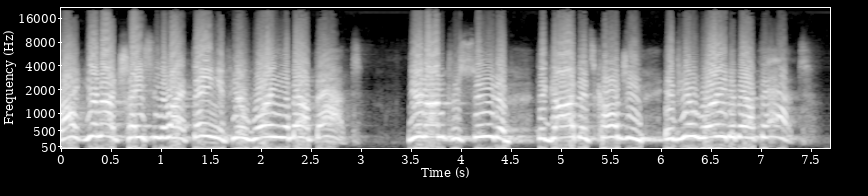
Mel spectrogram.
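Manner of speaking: high, driving sermon voice; full-force preaching. Real, not acted. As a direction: press it home from the pulpit.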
